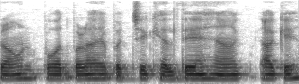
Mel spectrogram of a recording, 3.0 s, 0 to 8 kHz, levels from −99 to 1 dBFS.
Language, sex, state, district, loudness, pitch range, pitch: Hindi, male, Bihar, Jahanabad, -18 LUFS, 115-120 Hz, 115 Hz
